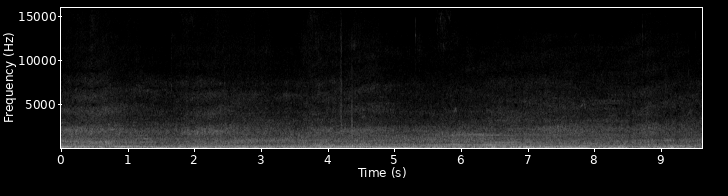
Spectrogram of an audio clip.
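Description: Steady road traffic noise with a heavy low rumble, and a whine that glides in pitch about four to seven seconds in.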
